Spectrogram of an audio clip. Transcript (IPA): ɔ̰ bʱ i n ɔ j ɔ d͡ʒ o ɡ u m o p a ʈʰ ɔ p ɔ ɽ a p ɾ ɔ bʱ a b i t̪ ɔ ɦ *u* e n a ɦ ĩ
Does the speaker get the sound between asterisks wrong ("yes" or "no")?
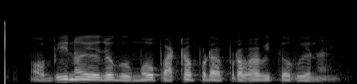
no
